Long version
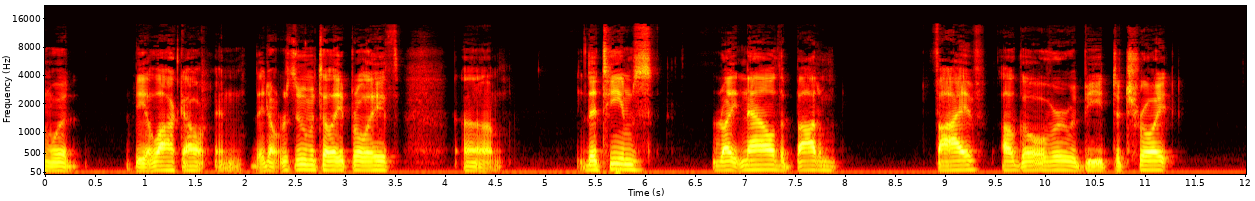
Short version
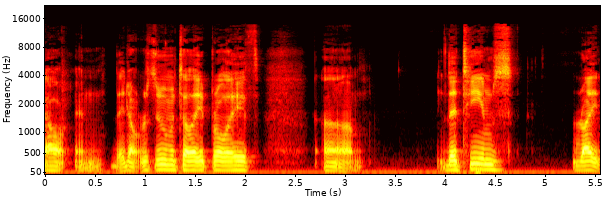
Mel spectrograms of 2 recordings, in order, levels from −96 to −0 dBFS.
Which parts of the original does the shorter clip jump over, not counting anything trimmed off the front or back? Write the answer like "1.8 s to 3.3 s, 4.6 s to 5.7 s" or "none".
none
